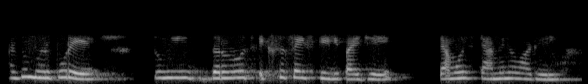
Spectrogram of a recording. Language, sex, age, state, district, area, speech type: Marathi, female, 18-30, Maharashtra, Ahmednagar, rural, conversation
